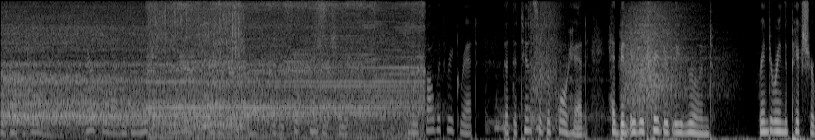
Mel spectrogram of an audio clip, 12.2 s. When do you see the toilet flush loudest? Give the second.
3 s.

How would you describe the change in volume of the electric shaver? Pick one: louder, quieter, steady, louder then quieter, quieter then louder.
steady.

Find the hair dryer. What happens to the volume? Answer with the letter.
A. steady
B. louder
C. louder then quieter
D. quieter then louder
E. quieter
D.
